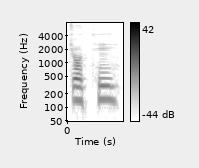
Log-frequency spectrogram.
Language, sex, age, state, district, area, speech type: Punjabi, male, 18-30, Punjab, Pathankot, urban, spontaneous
